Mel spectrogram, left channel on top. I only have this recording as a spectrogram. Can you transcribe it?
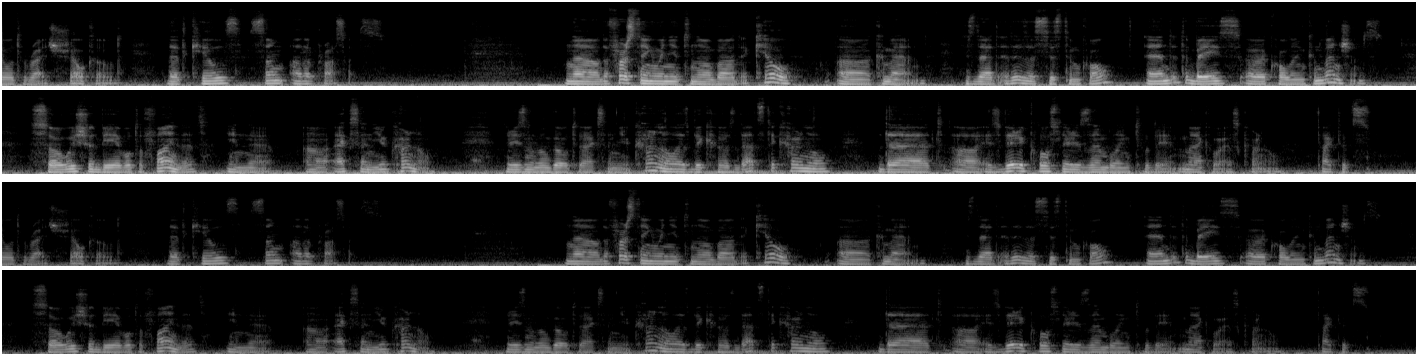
to write shellcode that kills some other process. Now, the first thing we need to know about the kill command is that it is a system call and it obeys calling conventions. So we should be able to find it in the XNU kernel. The reason we'll go to XNU kernel is because that's the kernel that is very closely resembling to the macOS kernel. In fact, it's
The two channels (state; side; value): quieter; right; 8.7 dB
